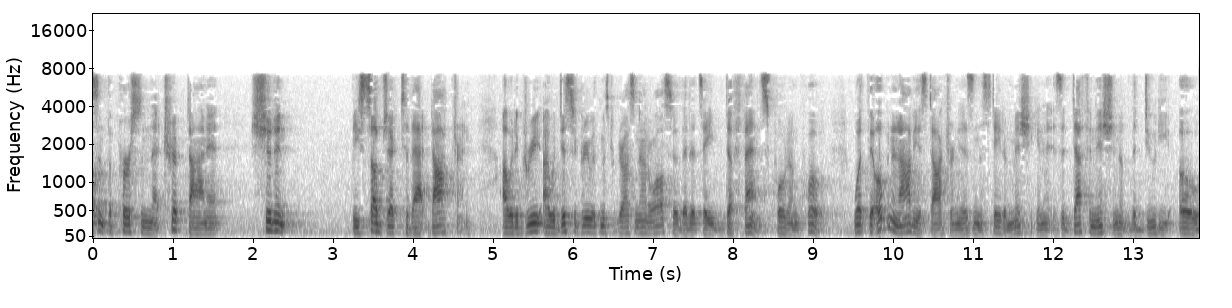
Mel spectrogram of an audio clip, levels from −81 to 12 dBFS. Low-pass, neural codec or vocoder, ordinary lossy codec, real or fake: 7.2 kHz; none; MP3, 32 kbps; real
